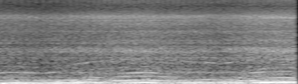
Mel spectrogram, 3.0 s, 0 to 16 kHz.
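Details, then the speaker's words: 2012 Chevy Cruze 1.8L running after a blown fuse was found behind the click no-start (starter fine), oil topped up. The engine picks up cleanly on light throttle blips over a steady low drone, with no knocks or misses: normal running. "so starter is not bad the fuse is bad fuses don't blow for no reason so I have to figure that out but no run yes run yes run with little"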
